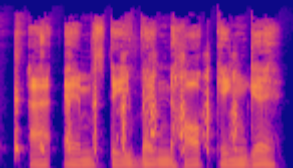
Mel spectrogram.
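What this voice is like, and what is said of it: Robotic synthesized voice with French accent. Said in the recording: “your robot voice ... Retro robot futurism ... that voice, that's old school ... That 1980s classic retro futurism ... It still has a French accent”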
